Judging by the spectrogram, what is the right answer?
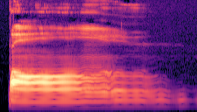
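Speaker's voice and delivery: long hollow bong; imitated bell toll. Storyteller voicing the bell tolling in the sky, drawn-out bong. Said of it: "A bell tolled in the sky".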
